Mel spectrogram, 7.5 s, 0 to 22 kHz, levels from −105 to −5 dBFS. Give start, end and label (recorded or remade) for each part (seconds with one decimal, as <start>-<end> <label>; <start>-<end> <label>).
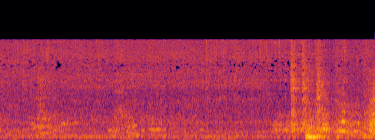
0.0-2.5 remade; 2.5-3.9 recorded; 3.9-4.5 remade; 4.5-6.9 recorded; 6.9-7.5 remade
